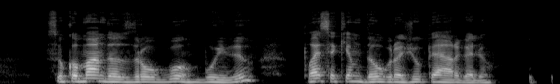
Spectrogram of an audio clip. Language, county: Lithuanian, Kaunas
